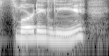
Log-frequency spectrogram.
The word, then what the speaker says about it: Flordelis: So, the name of the docu-series is Flordelis: A Family Crime. colon A Family Crime. And then her name is spelled F L O R D E L I S. But apparently the S is silent.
